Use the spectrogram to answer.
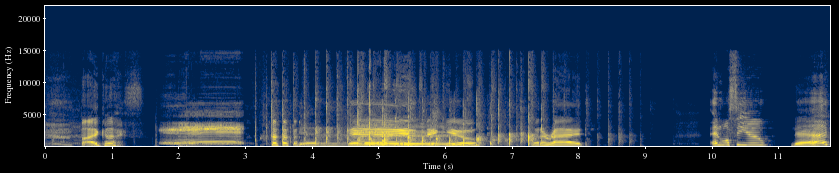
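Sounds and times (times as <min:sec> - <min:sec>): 
speech: 0:00.6 - 0:01.3, 0:03.4 - 0:06.6, 0:07.3 - 0:08.2, 0:10.0 - 0:11.7
person imitating a cow's moo: 0:01.7 - 0:03.1.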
